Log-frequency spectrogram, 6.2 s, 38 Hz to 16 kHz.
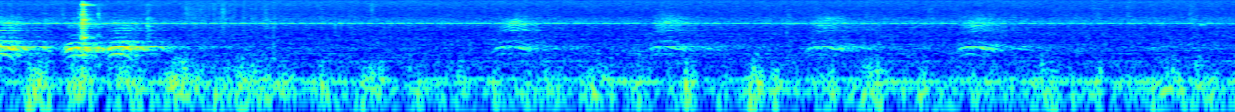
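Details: In midwinter (14 February 2005) on the monkey mountain at Asahiyama Zoo, Japanese macaques huddling together against the cold give short, tonal calls that rise and fall, repeated every second or so.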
